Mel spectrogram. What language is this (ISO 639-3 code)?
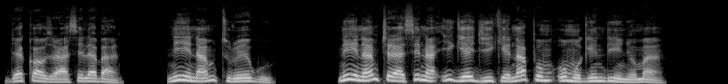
ibo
